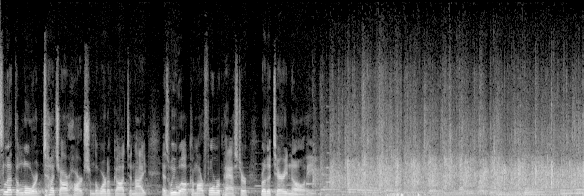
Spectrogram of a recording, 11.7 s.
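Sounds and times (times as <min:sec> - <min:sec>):
speech: 0:00.0 - 0:06.8
church congregation clapping loudly in praise during a church service: 0:06.2 - 0:11.6.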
